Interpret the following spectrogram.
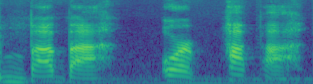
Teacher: B and P's are bilabials. They're created on the mouth, lips.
